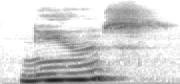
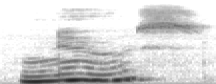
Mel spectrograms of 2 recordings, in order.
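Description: First: It is the pronunciation used in Britain and America. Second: It is the pronunciation used only in America. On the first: "News is British English and American English" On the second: "And news is only American English"

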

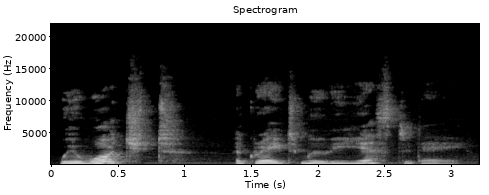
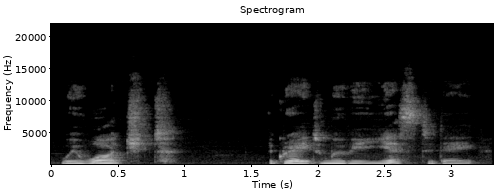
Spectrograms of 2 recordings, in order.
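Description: No difference in how they are said.

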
